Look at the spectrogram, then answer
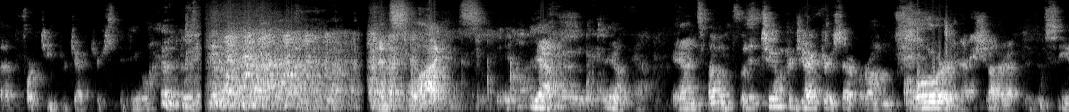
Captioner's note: laughter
